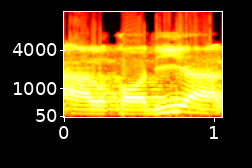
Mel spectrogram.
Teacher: Jadi dia hanya tinggal buka mulut ya dari kasrah ya ke fathah.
